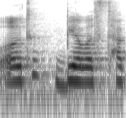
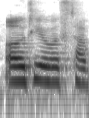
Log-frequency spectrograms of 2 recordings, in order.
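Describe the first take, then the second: First: The sound after 'arth' is a 'b'. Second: The sound after 'arth' is a 'v'. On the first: This is how it is said in the regional dialect. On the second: This is the standard Hindi form.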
